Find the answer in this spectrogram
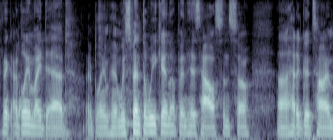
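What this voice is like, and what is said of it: Slightly raspy voice. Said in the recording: “excuse my voice. I've come down with a cold, so my voice is just a little bit raspy”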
